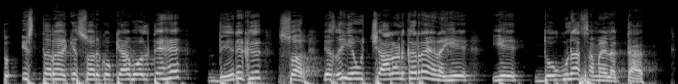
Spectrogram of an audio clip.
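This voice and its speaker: A man's voice: very high-pitched, moderate pace, big-room sound. A man teaching an exam-prep lesson, repeating key terms, quizzing the class and drawing out vowel sounds to show their length.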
